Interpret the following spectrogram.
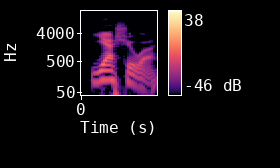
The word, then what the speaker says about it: Yeshua: The Hebrew version of it would be Yeshua, though. Jesus, Greek, Yeshua, Hebrew. He probably, or maybe it was Aramaic, I'm not sure. He probably walked around pronouncing his name Yeshua, personally.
